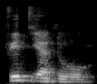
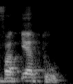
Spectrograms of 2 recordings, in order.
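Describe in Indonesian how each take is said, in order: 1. Vokal pertama adalah bunyi i. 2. Vokal pertama adalah bunyi a. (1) "harokatnya pakai pakai kasrah" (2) "bukan fatyatu"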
